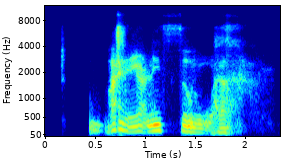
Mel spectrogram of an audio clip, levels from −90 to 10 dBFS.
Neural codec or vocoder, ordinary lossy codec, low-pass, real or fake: codec, 16 kHz, 1 kbps, FunCodec, trained on Chinese and English, 50 frames a second; Opus, 16 kbps; 7.2 kHz; fake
